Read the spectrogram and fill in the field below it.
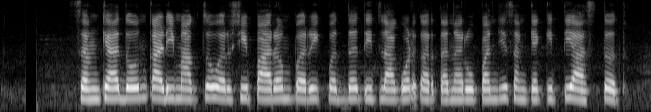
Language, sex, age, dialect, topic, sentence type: Marathi, female, 18-24, Southern Konkan, agriculture, question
